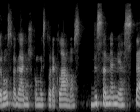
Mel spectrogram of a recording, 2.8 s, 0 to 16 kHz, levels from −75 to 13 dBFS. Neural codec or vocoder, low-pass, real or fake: none; 14.4 kHz; real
